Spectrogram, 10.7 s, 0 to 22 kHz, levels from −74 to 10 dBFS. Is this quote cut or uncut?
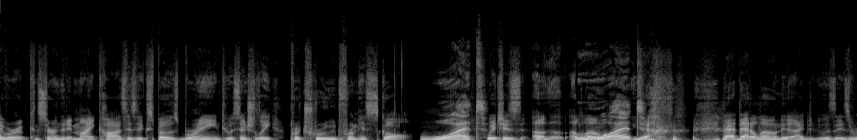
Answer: uncut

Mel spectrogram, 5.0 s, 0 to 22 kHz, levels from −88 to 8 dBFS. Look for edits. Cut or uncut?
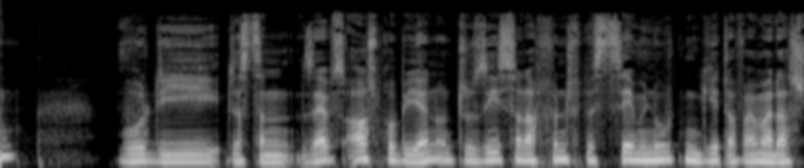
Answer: uncut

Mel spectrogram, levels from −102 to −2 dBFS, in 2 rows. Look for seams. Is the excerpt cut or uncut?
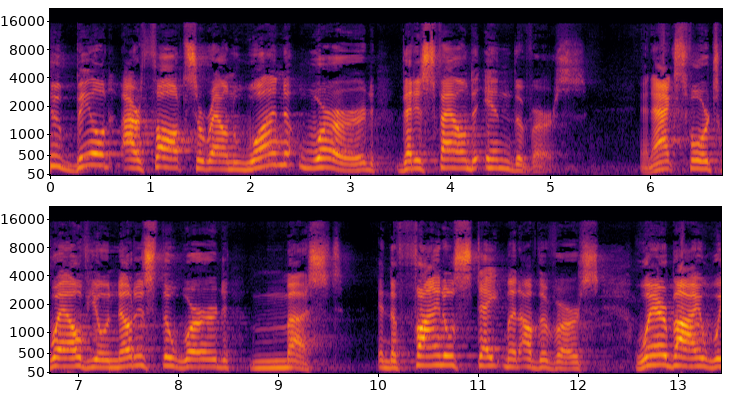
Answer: uncut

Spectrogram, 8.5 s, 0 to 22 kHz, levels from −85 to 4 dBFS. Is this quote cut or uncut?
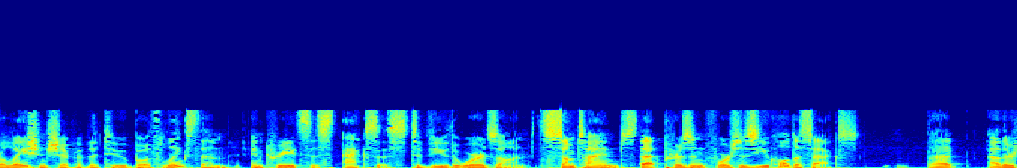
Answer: cut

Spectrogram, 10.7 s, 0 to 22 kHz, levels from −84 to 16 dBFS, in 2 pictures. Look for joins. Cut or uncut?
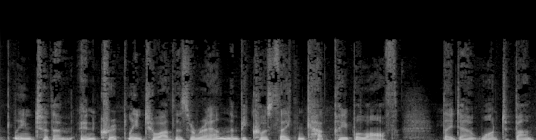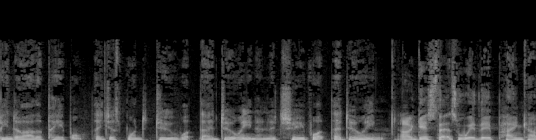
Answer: uncut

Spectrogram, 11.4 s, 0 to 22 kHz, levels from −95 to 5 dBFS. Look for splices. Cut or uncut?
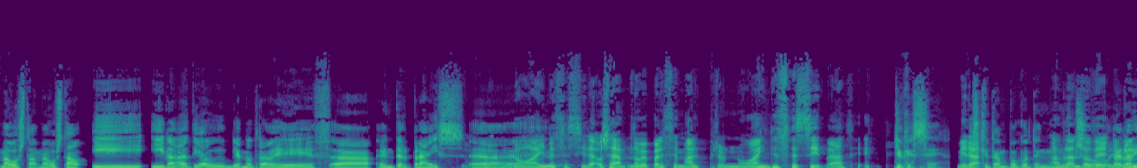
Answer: uncut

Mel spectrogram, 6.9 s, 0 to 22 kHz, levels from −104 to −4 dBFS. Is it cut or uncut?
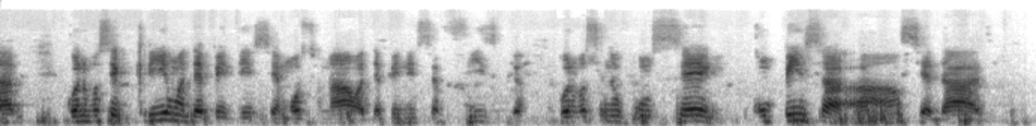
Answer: uncut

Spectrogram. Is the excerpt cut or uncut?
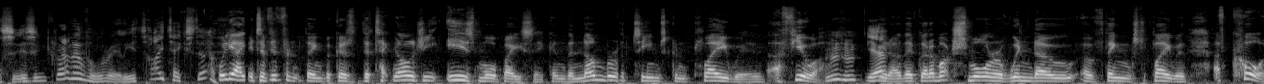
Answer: cut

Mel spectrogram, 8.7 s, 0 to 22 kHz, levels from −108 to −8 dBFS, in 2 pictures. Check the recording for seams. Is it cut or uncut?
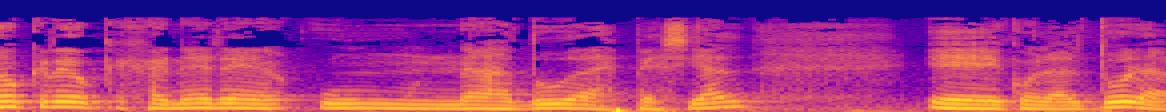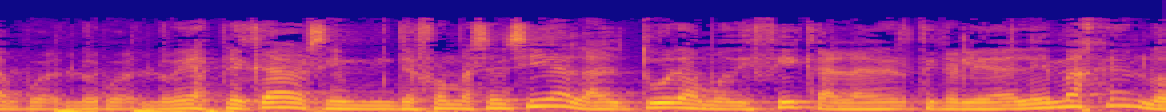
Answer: cut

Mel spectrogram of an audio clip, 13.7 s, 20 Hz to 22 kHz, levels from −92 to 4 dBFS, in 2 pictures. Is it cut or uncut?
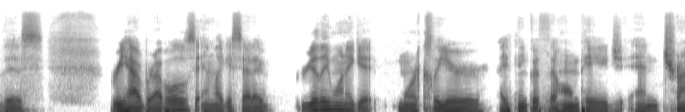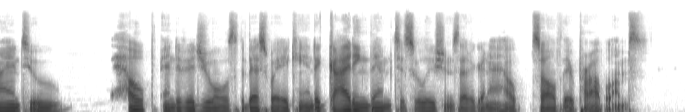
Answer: uncut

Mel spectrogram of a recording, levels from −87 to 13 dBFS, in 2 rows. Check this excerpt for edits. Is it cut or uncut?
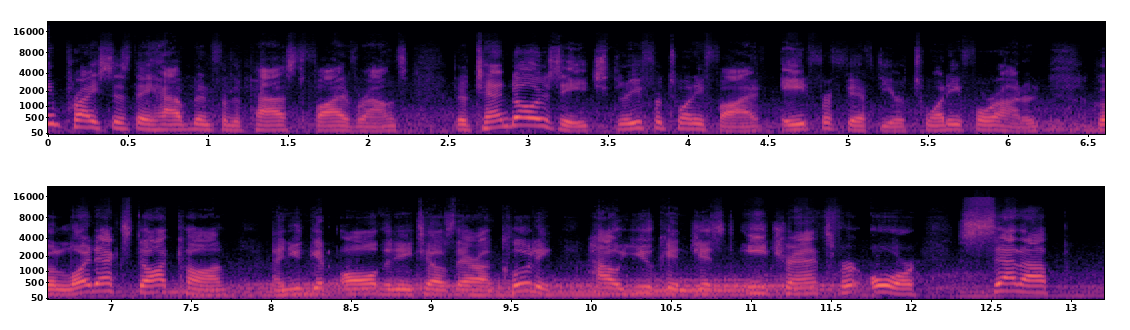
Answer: uncut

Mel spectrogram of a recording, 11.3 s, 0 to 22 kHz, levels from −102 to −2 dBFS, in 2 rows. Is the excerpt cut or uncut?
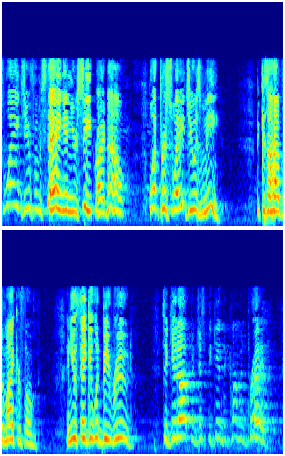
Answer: uncut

